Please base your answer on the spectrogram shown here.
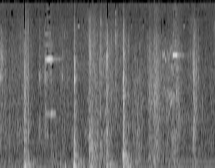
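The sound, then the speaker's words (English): A toy cash register clacks as its keys are pressed in a loose, roughly one-per-second rhythm, with a couple of short, high-pitched electronic beeps over a steady low hum. “You know, we have one of these cash registers at home, don't we?”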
